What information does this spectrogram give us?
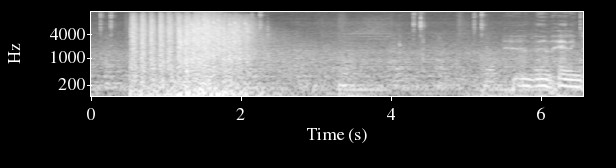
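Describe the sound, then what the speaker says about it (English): Strafing gunfire from the war strategy game Panzer Corps 2 crackles as a loud rapid burst of shots, followed by quieter clicks and game effects. "see about strafing that unit"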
